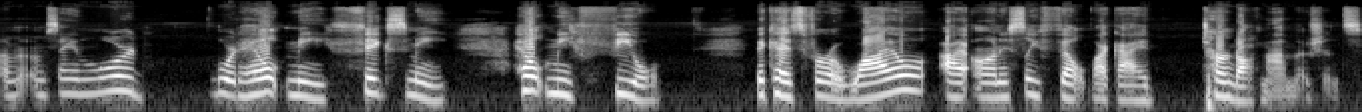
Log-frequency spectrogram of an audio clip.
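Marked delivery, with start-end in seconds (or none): 0.6-5.0 acted, slow, tearful, crying voice. Retelling own prayer while crying to the Lord: retelling a tearful prayer. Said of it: "I'm crying my eyes out".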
